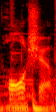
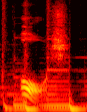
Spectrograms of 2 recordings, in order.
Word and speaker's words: Porsche: like me talking about Porsche when people call it Porsche I go well hang on the E's got a little bit of an emphasis on it it's like with for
